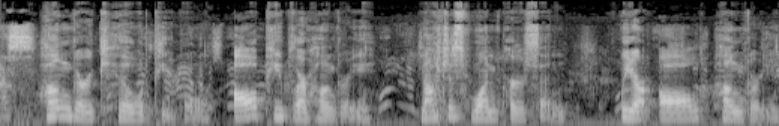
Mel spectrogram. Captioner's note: voice-over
